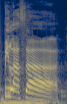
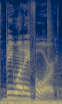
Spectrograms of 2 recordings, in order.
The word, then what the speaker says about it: B1A4: Okay, at this point, you'd think we're going to apply the Korean number pronunciation in this case too, thus making it Bilasa. Nope, it's B1A4.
